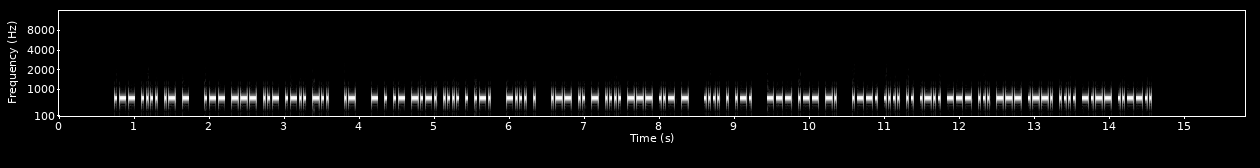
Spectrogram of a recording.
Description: Morse code, heard as a keyed tone, about 40 wpm, 700 Hz. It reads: WHAT WOULD A TEACHER BE WITHOUT HER OWN PHILOSOPHY?
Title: Sentences from Top 1000 Words - Review Part 6 - 40wpm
